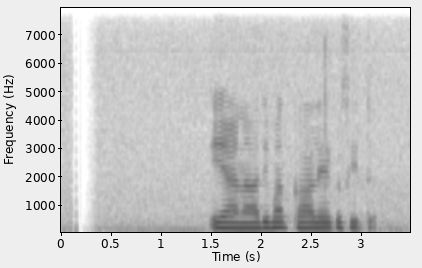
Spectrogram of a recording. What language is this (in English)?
Sinhala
